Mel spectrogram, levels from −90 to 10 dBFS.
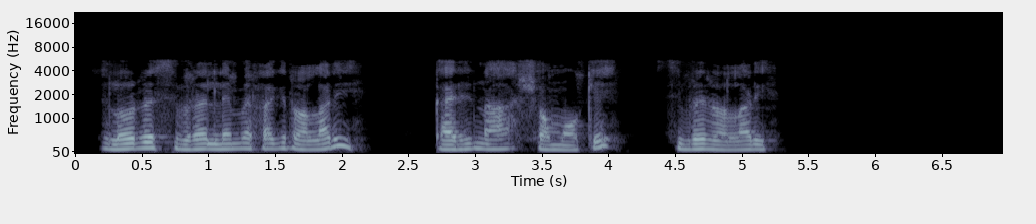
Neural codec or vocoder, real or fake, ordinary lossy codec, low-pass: none; real; none; 5.4 kHz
